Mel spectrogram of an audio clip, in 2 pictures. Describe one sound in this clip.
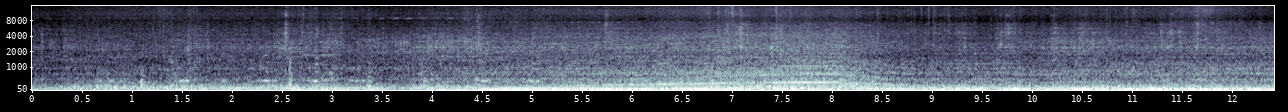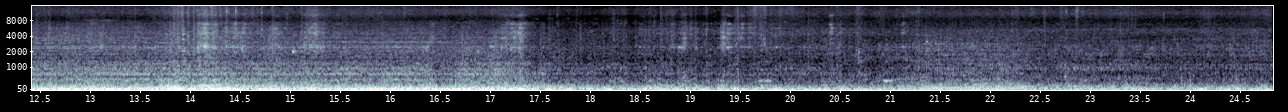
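A car engine rumbles steadily while driving, rising briefly in pitch.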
